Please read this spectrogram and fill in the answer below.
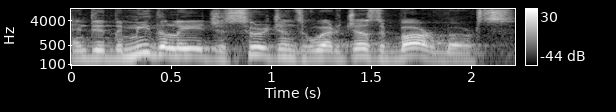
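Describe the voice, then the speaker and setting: The speaker goes at a fairly quick pace. The voice carries an Italian accent. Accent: Italian accent, noticeable. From Italy. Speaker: neurosurgeon and researcher. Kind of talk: lecture. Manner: hesitant, many fillers.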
